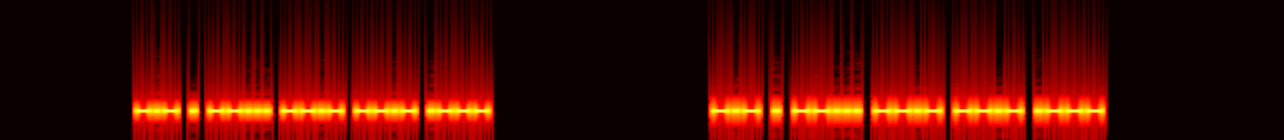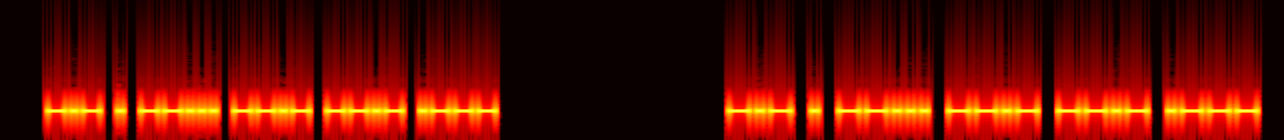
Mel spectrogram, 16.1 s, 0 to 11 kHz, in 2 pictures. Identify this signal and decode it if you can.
Morse code, heard as a keyed tone, about 34 wpm, 700 Hz. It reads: KE7QQJ KE7QQJ KE7QQJ KE7QQJ
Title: Speed Racing - USA 2x3 Call Signs 28wpm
